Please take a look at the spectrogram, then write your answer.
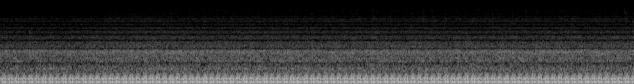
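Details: Car started during scan-tool live-data check of misfire data: steady, even idle with a smooth regular beat and no skipped pulses; not missing much, normal idle.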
